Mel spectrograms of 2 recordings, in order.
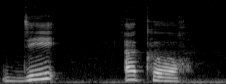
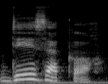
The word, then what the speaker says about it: désaccord: Mais là, ça ferait déaccord. Donc, ce n'est pas fluide quand on le prononce. C'est pour ça qu'il faut absolument mettre le S. Pour ne pas avoir déaccord, on rajoute un S et ça fait désaccord.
